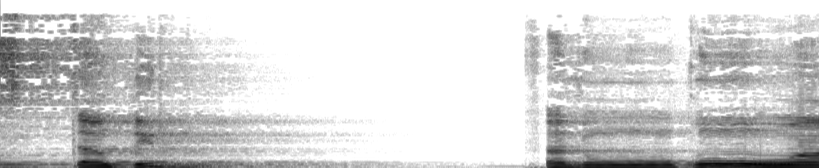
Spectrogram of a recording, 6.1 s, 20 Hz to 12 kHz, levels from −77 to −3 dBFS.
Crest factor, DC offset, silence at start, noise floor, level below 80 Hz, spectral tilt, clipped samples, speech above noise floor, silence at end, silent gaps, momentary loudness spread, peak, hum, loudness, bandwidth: 14 dB; under 0.1%; 0 s; -64 dBFS; -50 dBFS; -6.5 dB/octave; under 0.1%; 52 dB; 0 s; none; 16 LU; 0 dBFS; 60 Hz at -50 dBFS; -13 LUFS; 11.5 kHz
